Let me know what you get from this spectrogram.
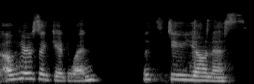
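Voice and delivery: ordinary delivery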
